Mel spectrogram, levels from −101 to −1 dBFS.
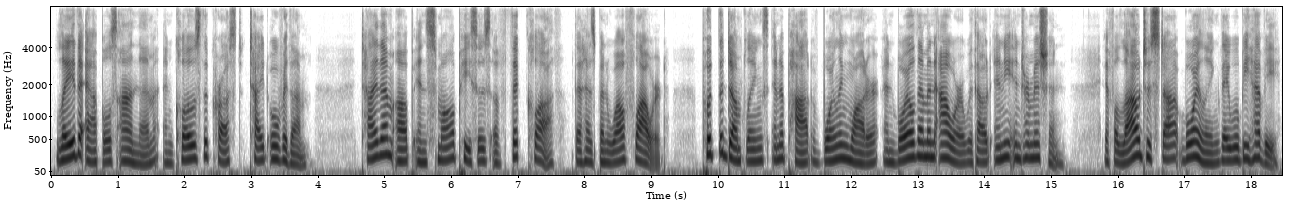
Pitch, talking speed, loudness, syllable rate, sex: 175 Hz, 160 wpm, -20 LUFS, 4.4 syllables/s, female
